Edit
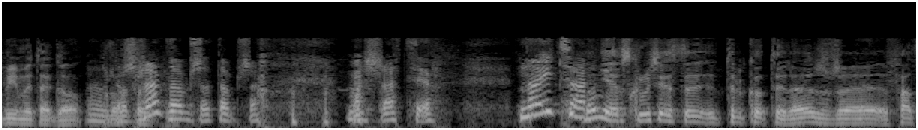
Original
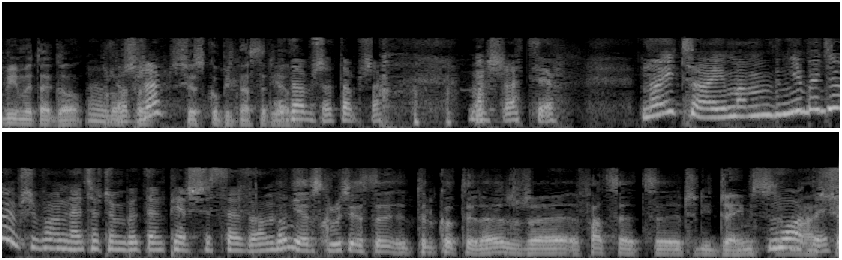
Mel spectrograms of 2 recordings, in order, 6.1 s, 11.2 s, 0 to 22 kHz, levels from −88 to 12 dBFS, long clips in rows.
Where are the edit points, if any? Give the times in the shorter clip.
1.1 s, 3.9 s

